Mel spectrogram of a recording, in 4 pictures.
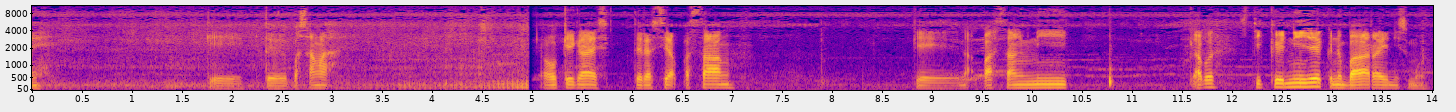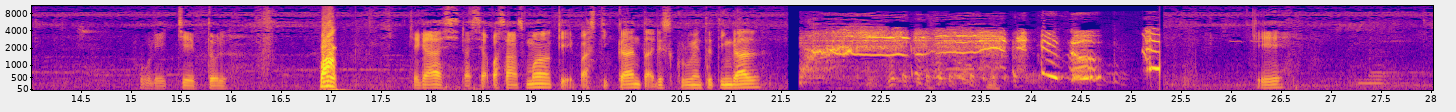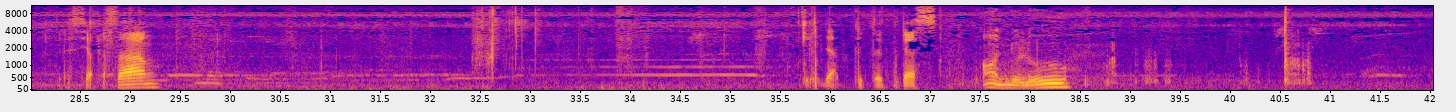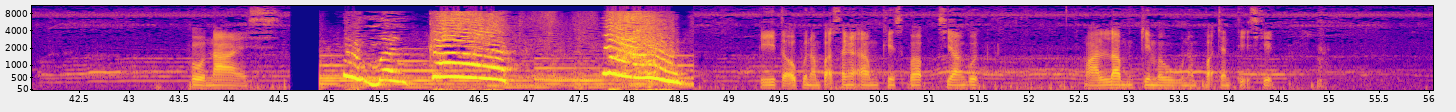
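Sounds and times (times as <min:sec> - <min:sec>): high-pitched insect chirring: 0:05.7 - 0:20.7
man squealing laugh: 0:21.7 - 0:25.4.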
